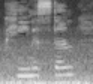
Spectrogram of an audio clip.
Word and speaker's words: Peniston: The name is C.C. Peniston. Emphasis on the penis. – Peniston?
